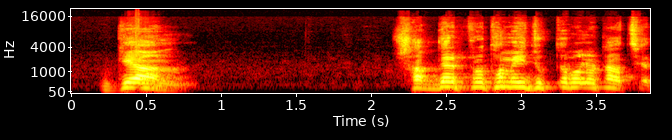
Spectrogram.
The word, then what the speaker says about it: জ্ঞান: হবে তাহলে এই যে গ এর উপর চন্দ্রবিন্দু আর জ ফল আগে বুঝো আর এখানে আকার আছে আকারটা আমি নামিয়ে আনলাম জ্ঞান ন এর নিচে হসন্ত দেব আমি কিন্তু বারে বারে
